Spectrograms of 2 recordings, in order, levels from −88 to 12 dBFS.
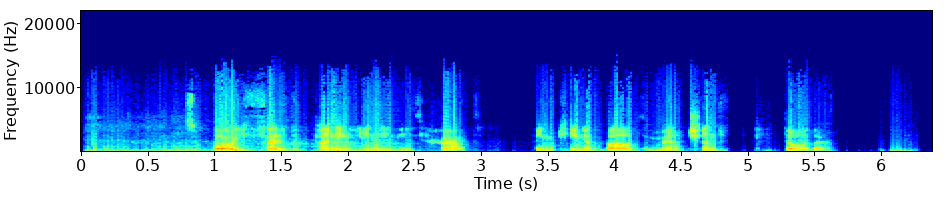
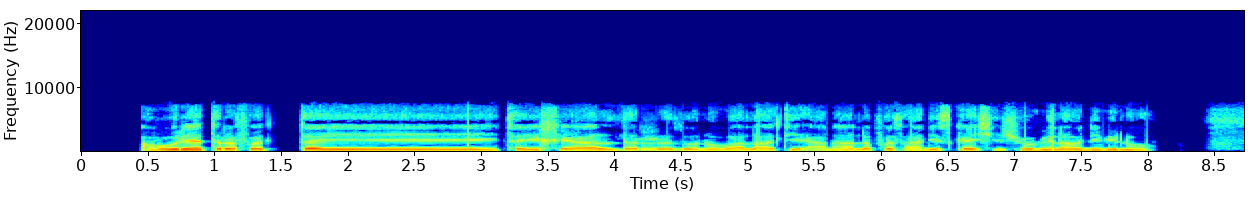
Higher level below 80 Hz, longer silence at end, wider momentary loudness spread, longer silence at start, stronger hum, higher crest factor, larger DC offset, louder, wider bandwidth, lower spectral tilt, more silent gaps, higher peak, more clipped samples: about the same, -54 dBFS vs -52 dBFS; first, 0.15 s vs 0 s; first, 18 LU vs 10 LU; second, 0.05 s vs 0.45 s; neither; about the same, 20 dB vs 16 dB; neither; second, -25 LUFS vs -18 LUFS; first, 14 kHz vs 7.6 kHz; second, -5 dB/octave vs -7 dB/octave; second, none vs 1.51-1.63 s, 8.29-8.39 s; second, -6 dBFS vs -2 dBFS; neither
